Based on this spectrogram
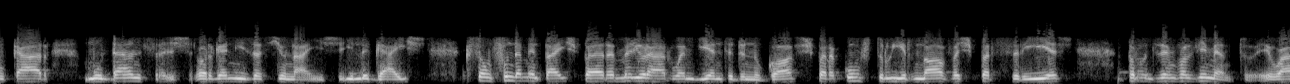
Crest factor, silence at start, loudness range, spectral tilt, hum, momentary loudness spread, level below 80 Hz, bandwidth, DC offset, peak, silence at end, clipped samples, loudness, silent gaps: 14 dB; 0 s; 1 LU; -8 dB/octave; none; 9 LU; -62 dBFS; 5.6 kHz; under 0.1%; -6 dBFS; 0 s; under 0.1%; -18 LUFS; none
